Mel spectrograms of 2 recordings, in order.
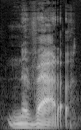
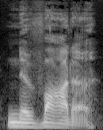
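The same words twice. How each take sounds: First: The middle vowel sounds like the 'a' in cat. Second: The middle vowel sounds like the 'a' in father. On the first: The speaker calls it right. "It's Nevada" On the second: The speaker calls it wrong. "they mispronounce Nevada. It's not Nevada"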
